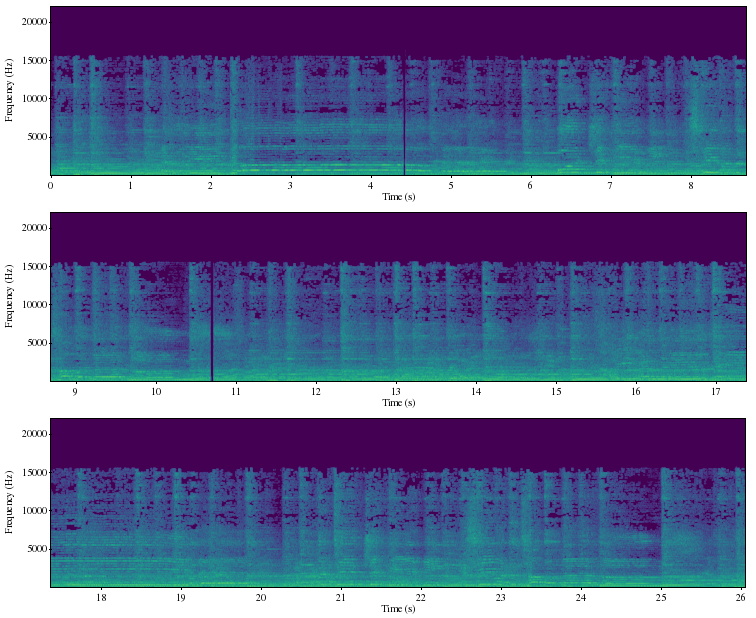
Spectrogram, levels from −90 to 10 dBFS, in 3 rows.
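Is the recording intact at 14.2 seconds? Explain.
Yes, at 14.2 seconds the audio is intact, with no dropout, click, distortion or other fault to be heard at that moment.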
